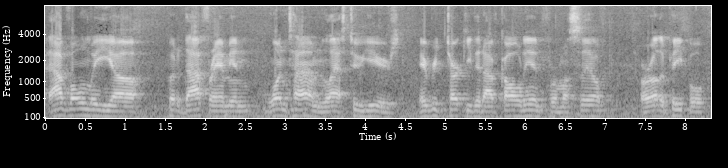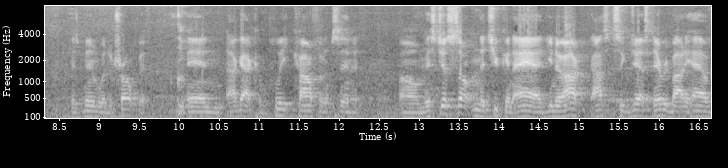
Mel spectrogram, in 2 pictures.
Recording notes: Grand National Calling Champions Panel from 2019 NWTF Convention. It is the final seminar recorded at the 2019 NWTF Convention and Sport Show.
